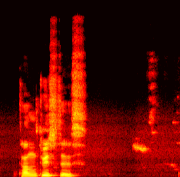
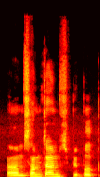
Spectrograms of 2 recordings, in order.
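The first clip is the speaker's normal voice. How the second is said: normal talking voice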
